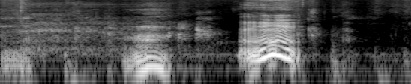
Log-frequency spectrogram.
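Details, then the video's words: Pet dog at night-time play, making low rough growls followed by a louder, wavering whine that rises and falls, in a small indoor room. "dog sounds"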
